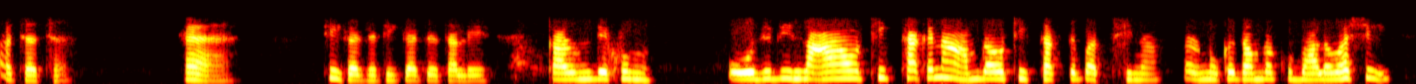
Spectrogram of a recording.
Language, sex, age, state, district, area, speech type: Bengali, female, 45-60, West Bengal, Darjeeling, rural, conversation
